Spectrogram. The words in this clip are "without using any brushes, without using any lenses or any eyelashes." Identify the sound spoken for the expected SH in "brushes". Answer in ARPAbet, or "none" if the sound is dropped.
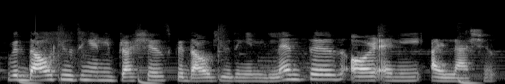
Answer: SH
